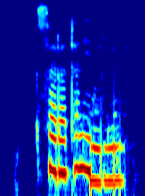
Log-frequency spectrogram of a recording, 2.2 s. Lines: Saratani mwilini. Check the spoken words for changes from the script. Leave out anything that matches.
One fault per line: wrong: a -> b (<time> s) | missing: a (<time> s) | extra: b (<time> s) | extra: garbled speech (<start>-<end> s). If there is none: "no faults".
no faults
